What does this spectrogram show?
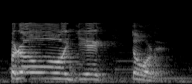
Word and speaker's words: proyector: Ahora, proyector. Proyector. La sílaba tónica está al último.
